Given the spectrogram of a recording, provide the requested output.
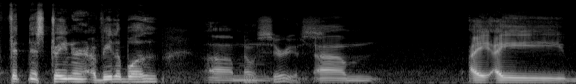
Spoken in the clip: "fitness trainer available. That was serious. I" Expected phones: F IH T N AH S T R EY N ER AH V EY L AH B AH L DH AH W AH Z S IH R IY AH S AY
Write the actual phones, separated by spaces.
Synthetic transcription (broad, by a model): F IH T N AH S T R EY N ER AH V EY L AH B AH L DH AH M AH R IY IY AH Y AY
